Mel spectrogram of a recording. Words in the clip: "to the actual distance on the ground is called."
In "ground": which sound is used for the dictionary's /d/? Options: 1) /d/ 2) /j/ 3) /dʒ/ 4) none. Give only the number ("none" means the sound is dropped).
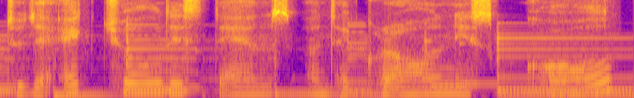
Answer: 4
